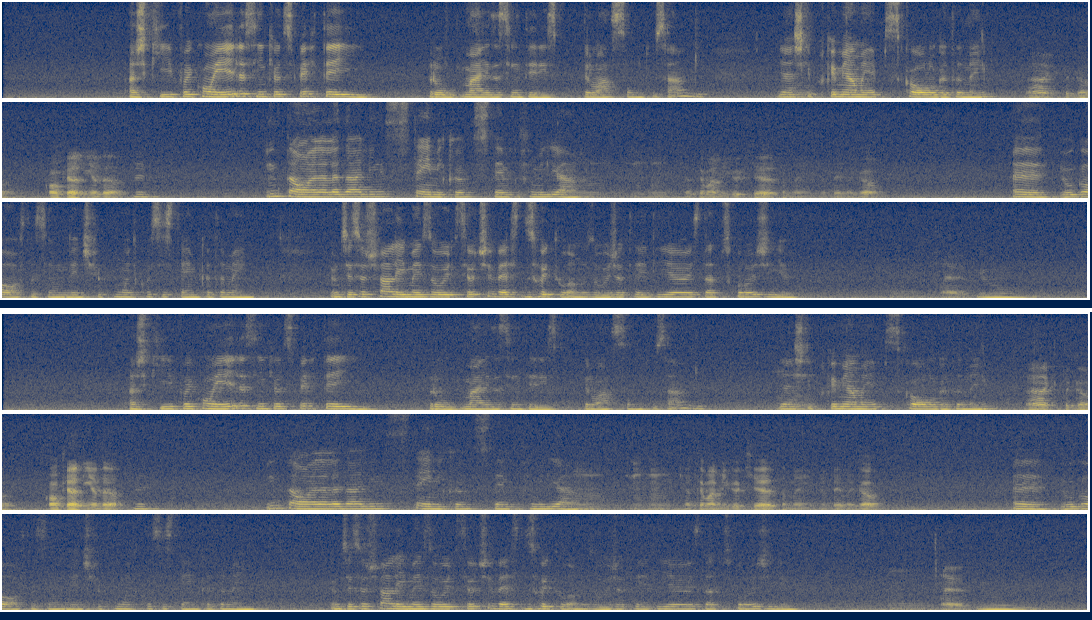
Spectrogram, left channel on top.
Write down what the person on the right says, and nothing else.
uhum.
Ah, que legal. Qual que é a linha dela?
Hum, uhum. Eu tenho uma amiga que é também, é bem legal.
Hum, é.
